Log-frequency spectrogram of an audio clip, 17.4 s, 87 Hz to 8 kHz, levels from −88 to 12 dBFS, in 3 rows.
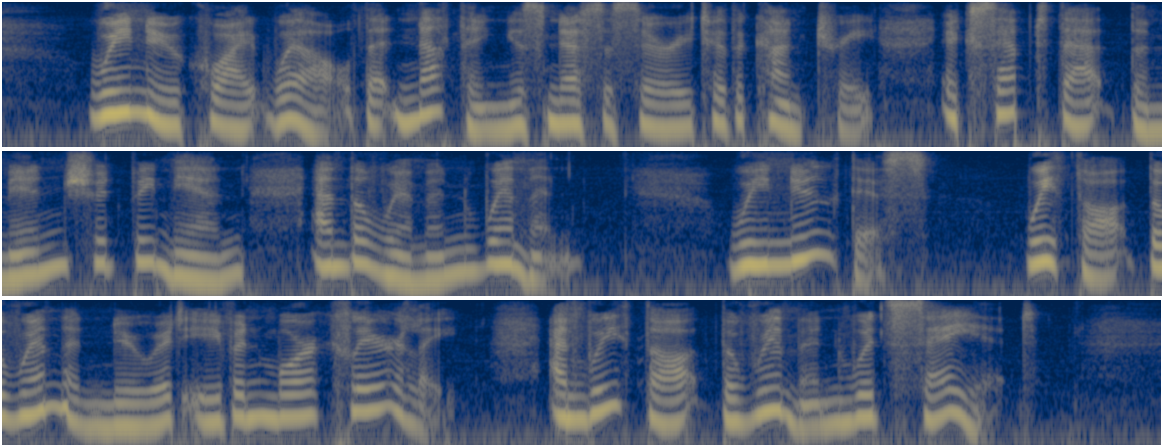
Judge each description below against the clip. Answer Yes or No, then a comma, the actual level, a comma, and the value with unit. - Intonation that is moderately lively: No, wide, 5.7 semitones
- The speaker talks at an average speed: Yes, average, 145 wpm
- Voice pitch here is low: No, high, 195 Hz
